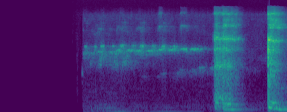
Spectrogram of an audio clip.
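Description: Faint steady hum and hiss of an open microphone, with a thin high whine, starting about a second in, then a single person's cough near the end.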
